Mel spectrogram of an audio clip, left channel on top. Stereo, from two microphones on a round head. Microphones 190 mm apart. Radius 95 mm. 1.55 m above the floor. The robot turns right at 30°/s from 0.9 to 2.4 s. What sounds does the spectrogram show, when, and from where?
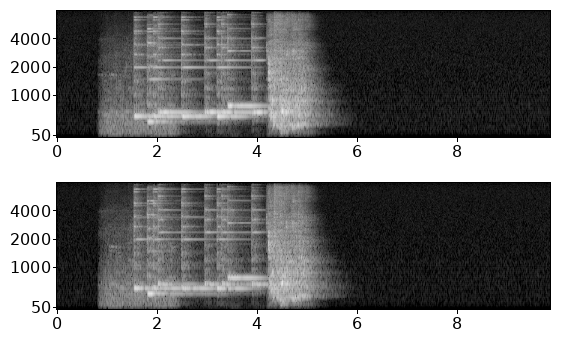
1.5 s a doorbell: 15° right (ahead or behind), 2 m; by 4.1 s 10° left (ahead or behind), 2 m
4.2 s a splash: 10° right (ahead or behind), 4 m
